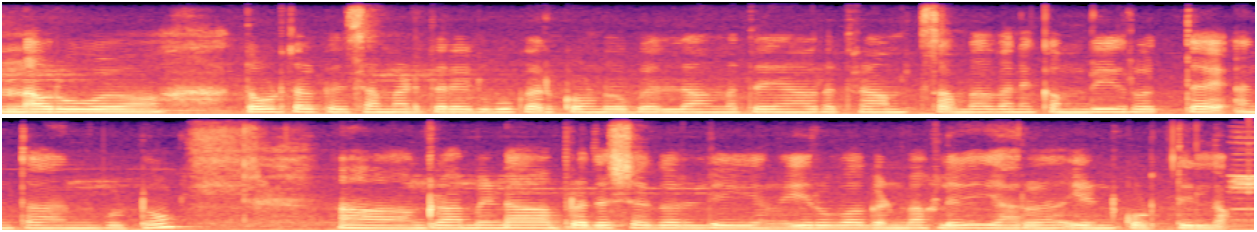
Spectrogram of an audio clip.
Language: Kannada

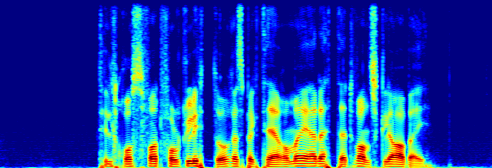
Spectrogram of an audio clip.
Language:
Norwegian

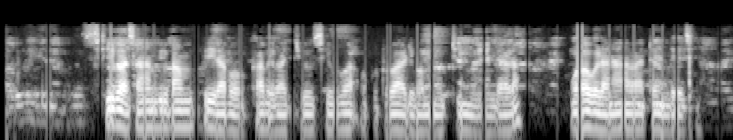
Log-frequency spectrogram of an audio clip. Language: Ganda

